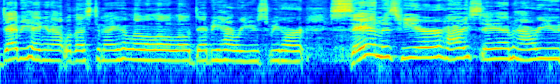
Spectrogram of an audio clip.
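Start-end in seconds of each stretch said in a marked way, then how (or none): none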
